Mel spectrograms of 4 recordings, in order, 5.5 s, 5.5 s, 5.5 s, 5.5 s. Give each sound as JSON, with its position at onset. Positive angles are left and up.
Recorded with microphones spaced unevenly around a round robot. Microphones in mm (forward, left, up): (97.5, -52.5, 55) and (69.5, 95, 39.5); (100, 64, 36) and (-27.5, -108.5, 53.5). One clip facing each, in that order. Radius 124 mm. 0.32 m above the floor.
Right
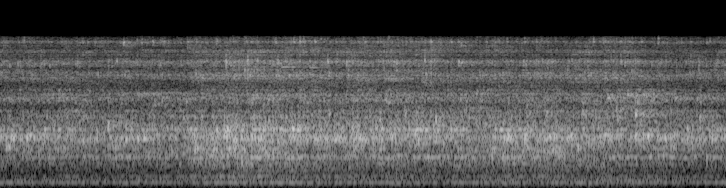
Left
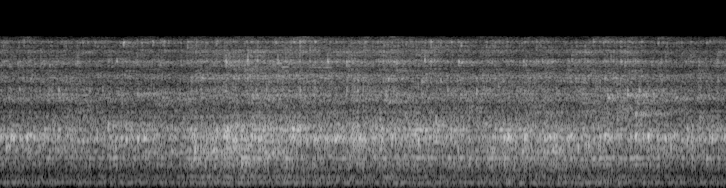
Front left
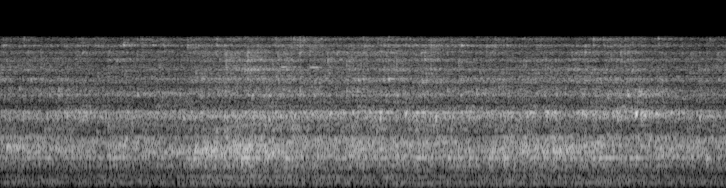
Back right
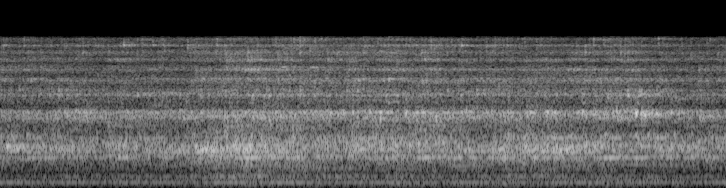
{"t": 0.0, "sound": "running water", "azimuth_deg": 35, "distance_m": 0.7}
